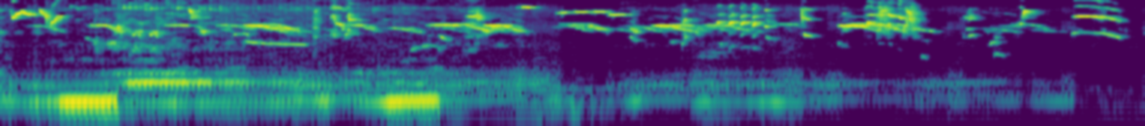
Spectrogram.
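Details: Whistling thrush (ciung batu) in breeding condition calling a female, singing long and full of varied phrases, a lure for other birds; rich bursts of whistled, warbled and chattered notes over a low steady hum.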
